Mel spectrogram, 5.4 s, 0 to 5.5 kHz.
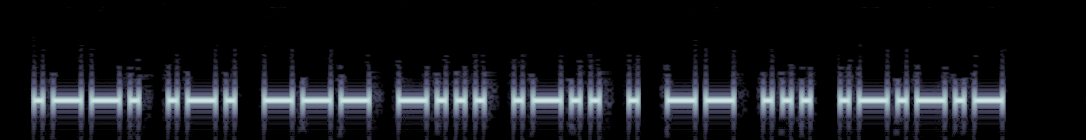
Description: Morse code, heard as a keyed tone, about 25 wpm, 600 Hz. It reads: PROBLEMS.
